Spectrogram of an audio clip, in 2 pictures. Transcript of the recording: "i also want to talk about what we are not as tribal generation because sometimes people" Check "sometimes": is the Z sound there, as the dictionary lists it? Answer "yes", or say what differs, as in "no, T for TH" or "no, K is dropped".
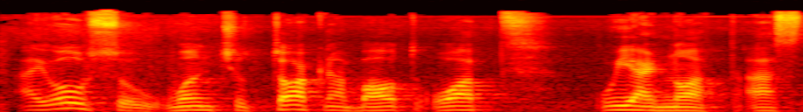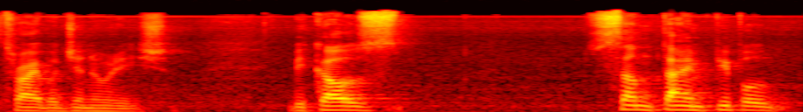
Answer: no, Z is dropped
